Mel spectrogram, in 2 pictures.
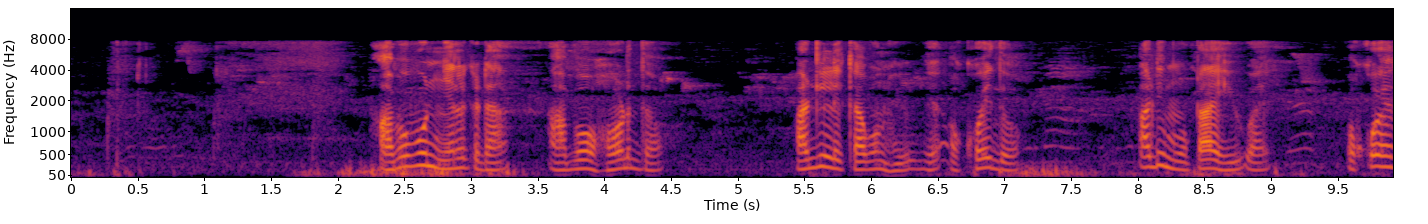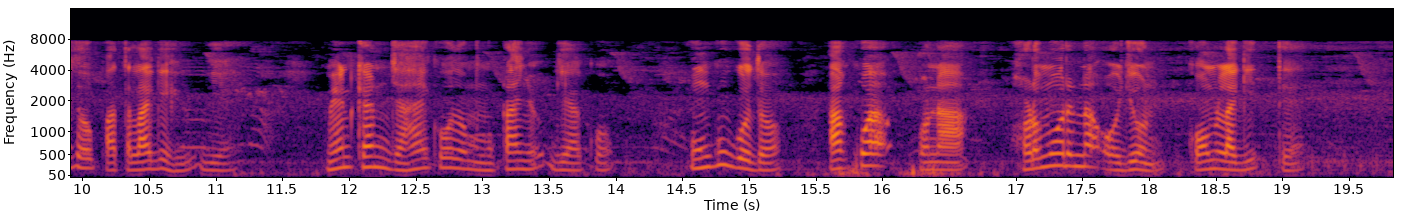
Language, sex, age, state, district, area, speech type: Santali, male, 18-30, West Bengal, Bankura, rural, spontaneous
